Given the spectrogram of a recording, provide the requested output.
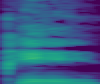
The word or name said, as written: pi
